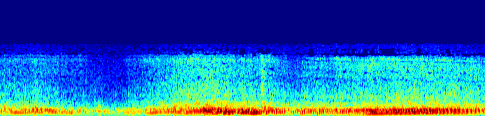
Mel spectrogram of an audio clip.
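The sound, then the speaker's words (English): A patrol car engine rumbles and revs, its pitch climbing in two surges as the car pulls away, a loud steady motor drone with no voices. “Put her in the back seat of the patrol car.”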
